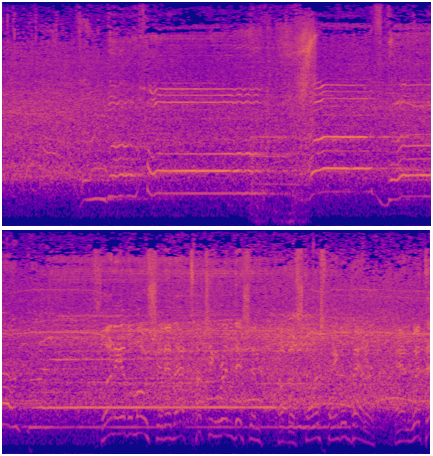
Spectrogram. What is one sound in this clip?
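A woman sings loudly through a microphone in a large echoing arena.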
